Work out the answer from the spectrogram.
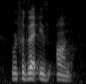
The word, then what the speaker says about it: an: The word for the is on.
